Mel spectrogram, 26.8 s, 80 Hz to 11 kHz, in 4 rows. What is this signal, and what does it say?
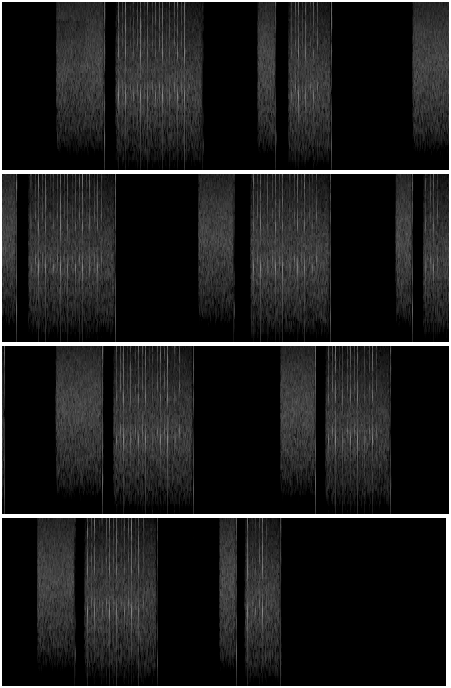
Pulse dialling, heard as a rotary dial, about 9 pulses a second. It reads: 0 4 0 9 2 9 7 8 3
